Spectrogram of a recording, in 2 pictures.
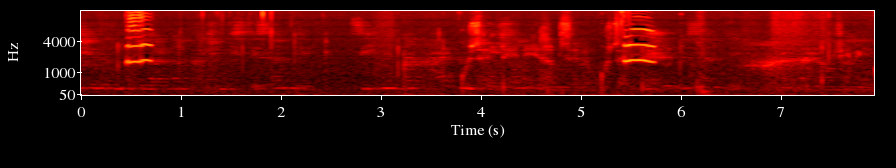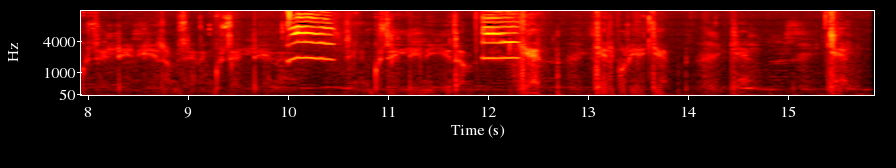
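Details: British and Scottish kittens at play give several short, high, thin mews scattered through the recording, some rising then falling, with whispering, rustling and handling noise between them.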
